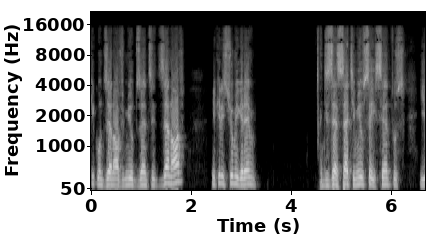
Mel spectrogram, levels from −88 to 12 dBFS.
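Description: Hard clipping appears twice in the speech, from 1.48 to 1.74 s and again from 2.81 to 3.15 s. The peaks are driven about 7 dB and then about 5 dB past what a stage can pass, so their tops are sliced flat. This adds a harsh, buzzy fuzz that rides on the loudest parts of the speech and is slightly rougher in the first stretch. The distortion follows the level of the speech itself, which separates it from a decoding fault.

A corrupt frame is decoded at 3.28 s, just after the second clipped stretch ends. A damaged compressed frame, plus a few neighbouring ones, was played with misread data, and this leaves a very faint, brief chirp of misplaced energy. A second corrupt frame decoded at 5.11 to 5.15 s is a single bad frame but far louder, coming close to full scale as a sharp blip. Both sound foreign to the speech rather than like an exaggeration of its loud moments, and each lasts only about the span of the damaged data.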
